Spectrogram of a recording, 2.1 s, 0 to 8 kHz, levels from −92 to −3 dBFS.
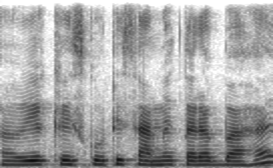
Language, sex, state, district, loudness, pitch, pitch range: Bhojpuri, female, Uttar Pradesh, Ghazipur, -17 LUFS, 185 Hz, 180-195 Hz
